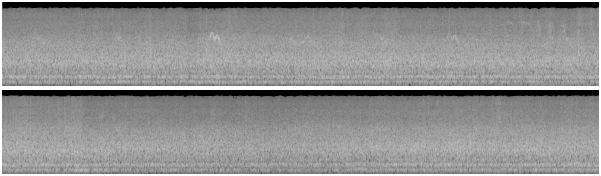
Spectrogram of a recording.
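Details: Honeybees swarming in and out of their hive in spring, flowers blooming; a dense, steady low buzz from many wings with a strong hum band throughout and occasional faint high chirps of birds.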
